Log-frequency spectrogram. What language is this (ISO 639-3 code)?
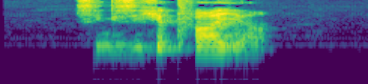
kab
